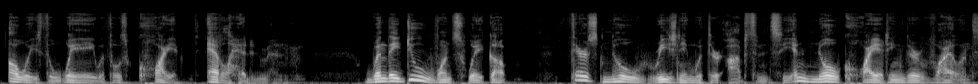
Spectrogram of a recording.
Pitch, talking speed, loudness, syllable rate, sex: 95 Hz, 165 wpm, -21 LUFS, 5.6 syllables/s, male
